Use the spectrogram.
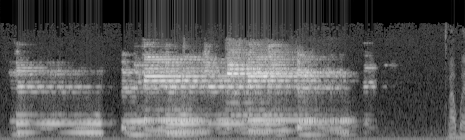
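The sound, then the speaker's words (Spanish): Electric guitar played through an effects unit rings out in two sustained, shimmering phrases with a chorus-like wash, fairly loud, then a brief strum-like hit at the very end. “Creo que tienes una guitarra, ¿no, Pedro?”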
